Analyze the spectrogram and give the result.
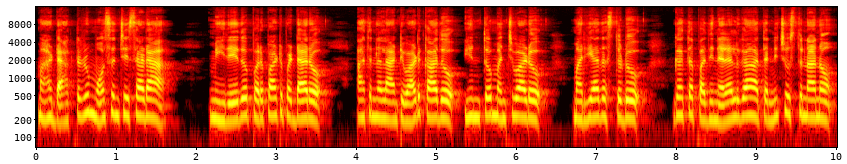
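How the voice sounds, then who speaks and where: A woman voicing a young man who reasons calmly and soothingly. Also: mid-range voice, normal speed, close to an everyday voice. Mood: reasoning.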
